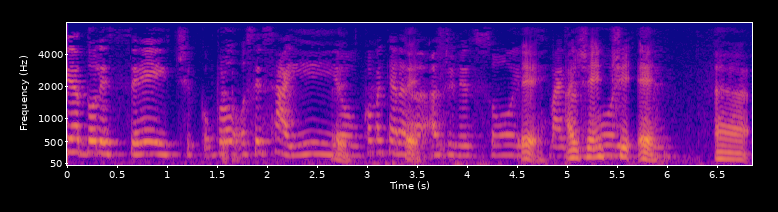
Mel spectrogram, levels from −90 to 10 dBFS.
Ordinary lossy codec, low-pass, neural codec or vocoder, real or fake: AAC, 48 kbps; 7.2 kHz; none; real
